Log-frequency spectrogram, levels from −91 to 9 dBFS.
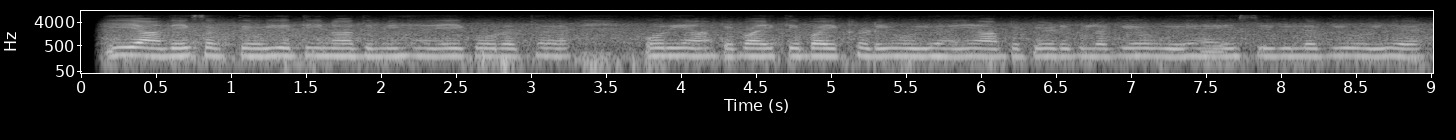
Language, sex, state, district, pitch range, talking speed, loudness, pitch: Hindi, female, Haryana, Jhajjar, 195-200 Hz, 215 wpm, -19 LUFS, 195 Hz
